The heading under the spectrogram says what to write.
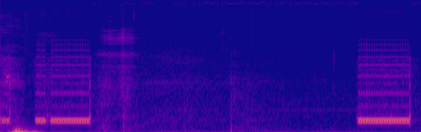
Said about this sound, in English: I feel like he's not gonna pick up. He said it rang for too long. A lot of rings.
